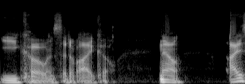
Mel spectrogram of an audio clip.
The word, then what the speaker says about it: Ico: And the first character is pronounced like the letter E, like E. And the second character is pronounced Ko. So it should be Ico, not Ico.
